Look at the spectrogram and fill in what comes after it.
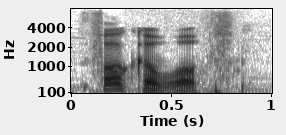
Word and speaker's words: Focke-Wulf: The Focke-Wulf, pronounced Focke-Wulf, was a German aerospace company named partially after founder Heinrich Focke that operated from 1923 to 1964.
